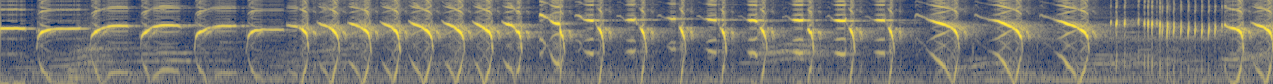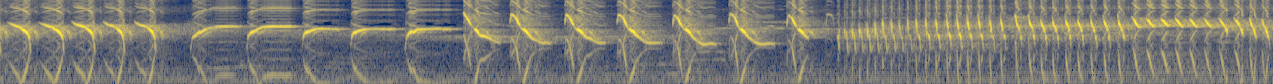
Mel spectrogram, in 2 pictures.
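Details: Canary song used to stir a quiet canary into singing: fast varied phrases of repeated sweeping notes, trills and rolling buzzy passages, ending in a dense rapid trill.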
